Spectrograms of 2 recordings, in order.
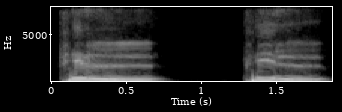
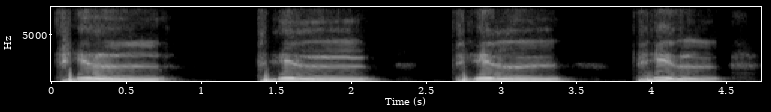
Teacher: যখন তোমরা এফ উচ্চারণ করবে, উপরের দাঁত নিচের ঠোঁটের সঙ্গে টাচ করবে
